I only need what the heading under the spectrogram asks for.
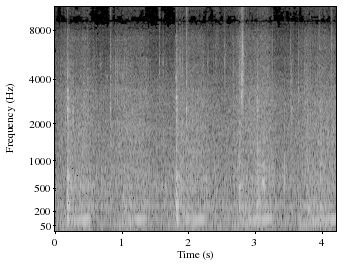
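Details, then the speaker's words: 1991 Range Rover Classic Hunter, not driven in years, being driven to the shop with the pedal floored. A low, labored drone with uneven surges never pulls cleanly; loss of power under load. "But, oh, okay, now we got issues. Where are we going? Go left. Yep, got a little, yep, oh, we're pushing the foot pedal down, feet. She's floored."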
